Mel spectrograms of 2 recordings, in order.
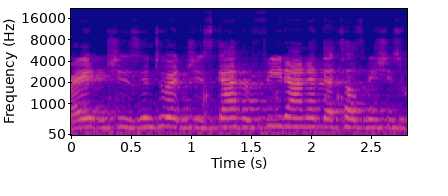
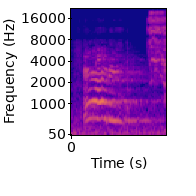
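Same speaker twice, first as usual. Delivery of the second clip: calling out; 9 semitones higher than usual. Real, not acted. Calling dog's name.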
